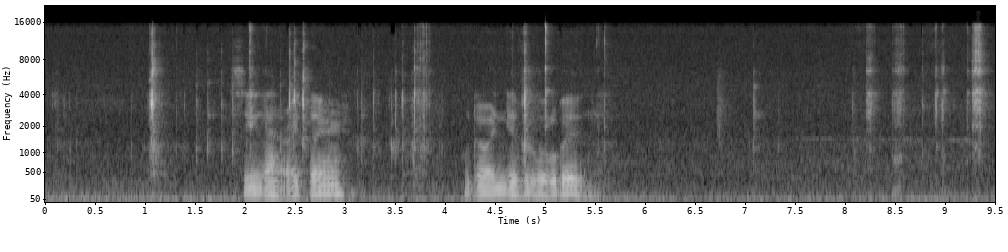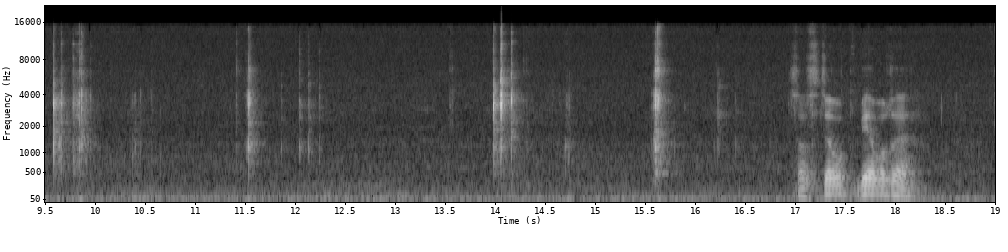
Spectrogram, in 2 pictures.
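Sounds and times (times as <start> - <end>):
metal clicks of hand tools: 0.1 - 4.0.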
